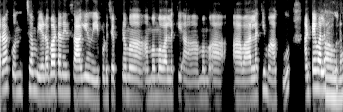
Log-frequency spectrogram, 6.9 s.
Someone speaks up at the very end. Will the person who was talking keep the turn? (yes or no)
yes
